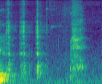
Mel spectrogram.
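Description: A hand carving tool shaving wood in a few short scraping cuts, the longest about one and a half seconds in, with small clicks between them.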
